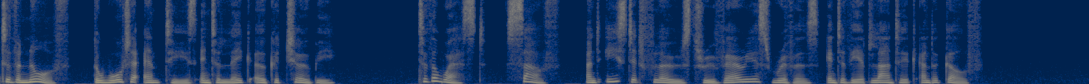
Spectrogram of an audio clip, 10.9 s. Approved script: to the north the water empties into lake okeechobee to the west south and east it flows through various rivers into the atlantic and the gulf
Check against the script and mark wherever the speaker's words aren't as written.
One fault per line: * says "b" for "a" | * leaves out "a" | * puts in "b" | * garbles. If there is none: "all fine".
* says "a" for "the"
